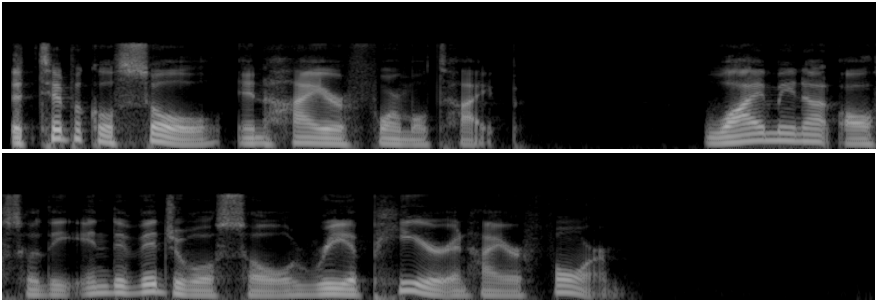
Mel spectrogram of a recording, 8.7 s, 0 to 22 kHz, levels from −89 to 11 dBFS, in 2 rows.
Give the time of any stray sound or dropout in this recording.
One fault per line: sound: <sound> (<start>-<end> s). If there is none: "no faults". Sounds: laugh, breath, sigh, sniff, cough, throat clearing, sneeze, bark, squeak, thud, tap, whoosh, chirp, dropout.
no faults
